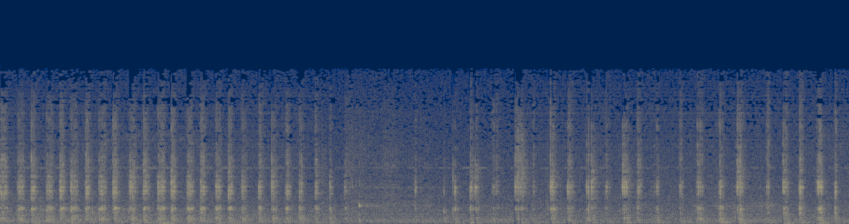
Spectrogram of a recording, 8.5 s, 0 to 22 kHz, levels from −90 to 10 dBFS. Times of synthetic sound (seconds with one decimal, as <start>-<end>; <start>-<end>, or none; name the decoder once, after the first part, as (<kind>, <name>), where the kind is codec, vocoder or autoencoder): 0.0-3.1 (vocoder, Vocos); 5.2-8.5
